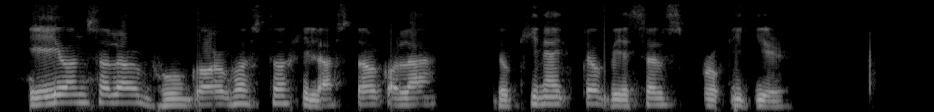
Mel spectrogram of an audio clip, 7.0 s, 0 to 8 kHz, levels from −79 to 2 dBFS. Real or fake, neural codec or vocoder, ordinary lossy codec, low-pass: fake; vocoder, 22.05 kHz, 80 mel bands, Vocos; Opus, 32 kbps; 7.2 kHz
